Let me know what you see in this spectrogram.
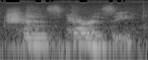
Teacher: the stress is on the second syllable not transparency so the correct one is transparency I think you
